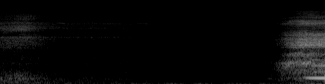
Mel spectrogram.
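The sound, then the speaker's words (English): Breathing in through the nose during a guided breathing exercise: a breathy, hissing breath that fades into a near-silent pause, followed by a louder, rushing second breath. No talking. “Okay, so we're going to go in through the nose with a breath.”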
